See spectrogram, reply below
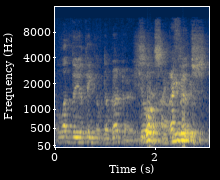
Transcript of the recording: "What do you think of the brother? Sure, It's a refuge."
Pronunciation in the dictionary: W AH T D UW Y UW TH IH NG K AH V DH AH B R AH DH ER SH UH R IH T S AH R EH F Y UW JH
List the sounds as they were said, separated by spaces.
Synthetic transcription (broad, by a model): W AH T D UW Y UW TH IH NG K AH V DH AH B R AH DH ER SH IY W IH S AH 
